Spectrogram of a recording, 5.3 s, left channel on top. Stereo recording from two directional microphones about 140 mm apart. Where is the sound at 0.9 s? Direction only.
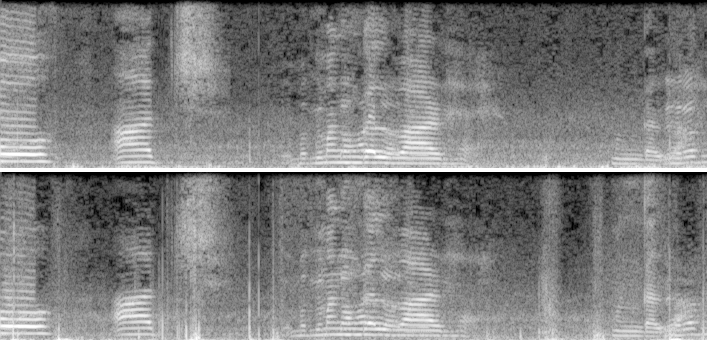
25° left (ahead or behind).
